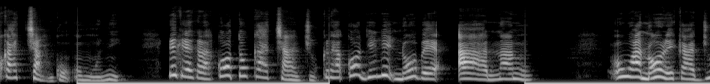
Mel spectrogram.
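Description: At 0.77 s a DC step hits the speech. The waveform's zero line jumps by about -17 dBFS, and a low thump marks the moment. The offset holds until 3.29 s, then falls back with a second thump. At 5.25 s another DC step of about -18 dBFS arrives with the same thud. It stays to the end. The speech carries on unchanged through both. Only the baseline shifts, as when an input with an offset is switched in.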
